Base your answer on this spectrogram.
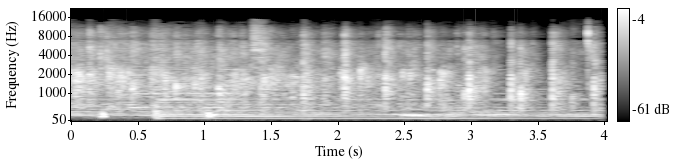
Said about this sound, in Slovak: Môžeme dať potlesk pánovi? Halelúja.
